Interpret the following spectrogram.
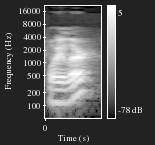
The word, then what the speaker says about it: Euler: lastly this one's more challenging it's called Project Euler that's how you pronounce it and it's basically a lot of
